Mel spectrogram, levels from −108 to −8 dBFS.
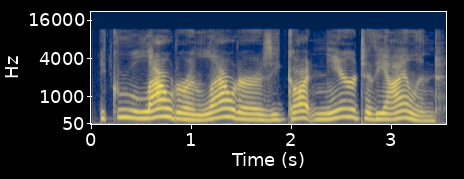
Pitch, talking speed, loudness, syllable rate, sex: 220 Hz, 200 wpm, -19 LUFS, 4.8 syllables/s, female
